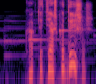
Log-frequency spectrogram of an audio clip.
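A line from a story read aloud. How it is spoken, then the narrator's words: Whispered. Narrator (Russian): прошептала она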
